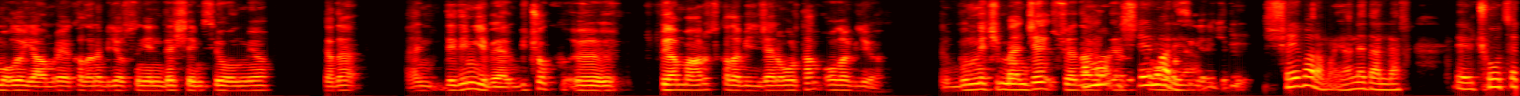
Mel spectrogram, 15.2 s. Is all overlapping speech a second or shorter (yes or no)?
no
